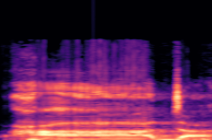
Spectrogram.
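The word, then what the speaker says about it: حَاجَّ: হাজ্জা, হাজ্জা যখন টেনে পড়বেন তখন এর অর্থ হবে বিতর্ক, আর যখন আপনি হজ বলবেন তখন ওই হজের কথা উল্লেখ করা হবে।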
